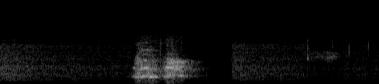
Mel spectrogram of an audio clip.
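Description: A dog barks twice in quick succession, two loud rough bursts that rise sharply out of a low, steady background hum and then give way to near quiet.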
